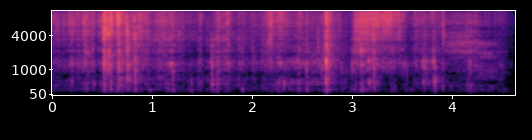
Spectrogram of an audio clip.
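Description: Faint crinkling and rustling of packaging as a Small Town Table birthday gift box is opened, with soft irregular crackles and a few sharper tearing bursts and no voices.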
